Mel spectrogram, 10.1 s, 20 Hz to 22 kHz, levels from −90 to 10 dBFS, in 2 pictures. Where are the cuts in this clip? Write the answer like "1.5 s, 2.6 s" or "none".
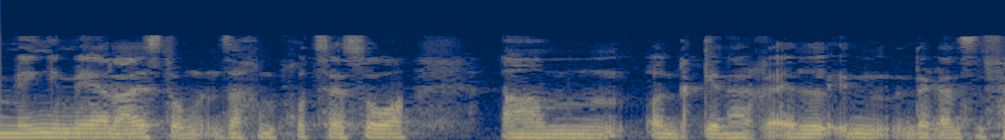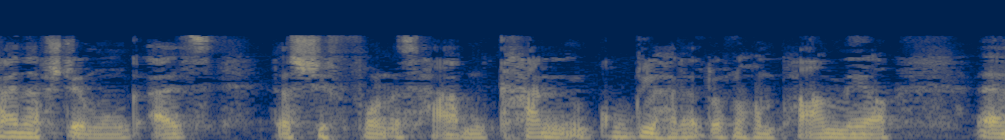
none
